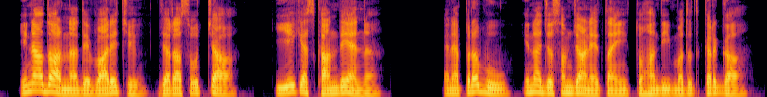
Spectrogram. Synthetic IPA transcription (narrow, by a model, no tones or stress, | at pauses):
ɪnãʊd̪ʱaːɾnãd̪ebaːɾet͡ʃd͡ʒɐɾasoːt͡ʃa | kieːkɛskʰãːnd̪eɦɐn | kɐnɛpɾɐbuɪnãd͡ʒosɐ̃md͡ʒʱaːɽ̃et̪ãːĩt̪ʊɦãd̪imɐd̪əd̪kɐɾɡaː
